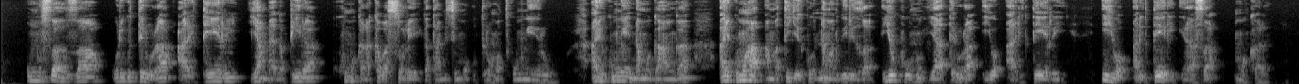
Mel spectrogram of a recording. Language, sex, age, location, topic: Kinyarwanda, male, 18-24, Kigali, health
